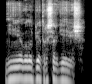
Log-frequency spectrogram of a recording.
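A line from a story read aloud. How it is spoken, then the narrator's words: Sighing reply. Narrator (Russian): вздохнув, ответил Гончаров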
